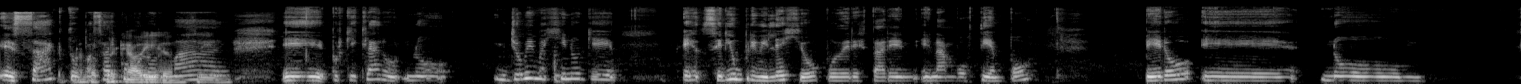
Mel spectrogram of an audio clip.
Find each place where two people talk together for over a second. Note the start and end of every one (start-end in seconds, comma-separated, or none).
0.6-2.3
